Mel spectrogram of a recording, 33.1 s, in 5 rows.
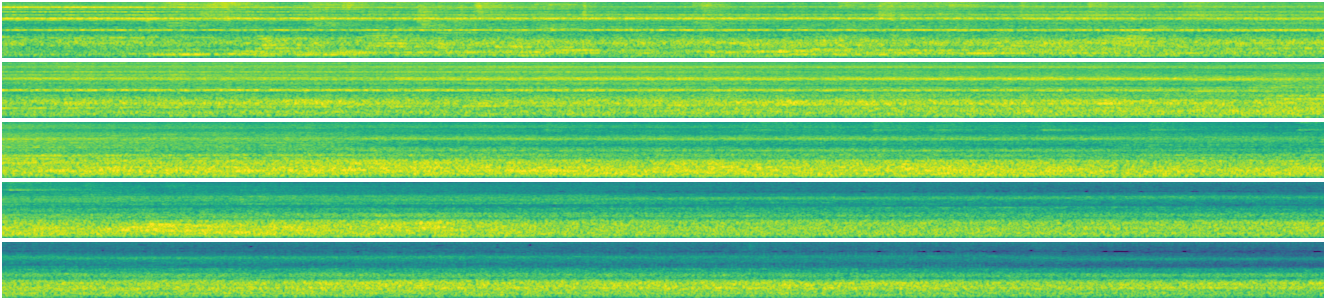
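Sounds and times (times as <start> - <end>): electric train whining: 0.0 - 19.1.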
